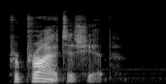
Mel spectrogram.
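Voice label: "proprietorship", British English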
